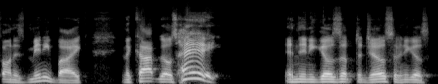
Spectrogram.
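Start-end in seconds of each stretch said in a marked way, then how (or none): 1.8-2.2 loud, high mock shout; calling out. Cop to Joseph on his mini bike, calling out. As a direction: holler it sharply to stop someone.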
